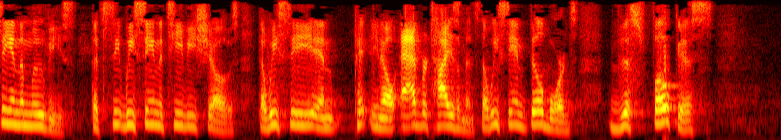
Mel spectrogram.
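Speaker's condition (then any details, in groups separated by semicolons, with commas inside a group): No condition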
